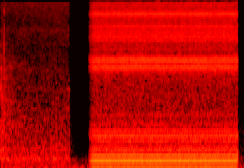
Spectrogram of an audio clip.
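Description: Faint room tone, then a brief drop to dead silence, after which a steady electrical buzzing hum with many overtones starts abruptly about a second in and holds level.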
